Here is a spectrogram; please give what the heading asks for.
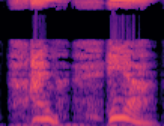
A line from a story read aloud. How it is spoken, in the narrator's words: Harry panted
